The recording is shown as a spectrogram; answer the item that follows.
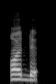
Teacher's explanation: Jadi kalau baca Al-Qadr itu ro-nya dihilangkan.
